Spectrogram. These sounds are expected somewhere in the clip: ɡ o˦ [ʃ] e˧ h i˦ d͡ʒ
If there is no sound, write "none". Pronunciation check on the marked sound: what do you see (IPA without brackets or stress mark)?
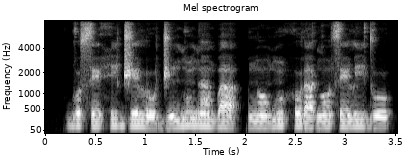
s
